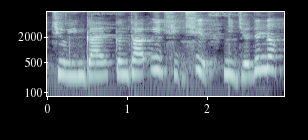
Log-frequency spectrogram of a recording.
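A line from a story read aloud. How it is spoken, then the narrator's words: Silly giggling. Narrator (Chinese): 小鸡墩墩傻呵呵的笑了笑，说道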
